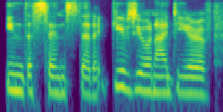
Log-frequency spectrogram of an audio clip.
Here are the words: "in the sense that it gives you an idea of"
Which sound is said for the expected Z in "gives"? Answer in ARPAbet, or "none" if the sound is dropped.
Z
